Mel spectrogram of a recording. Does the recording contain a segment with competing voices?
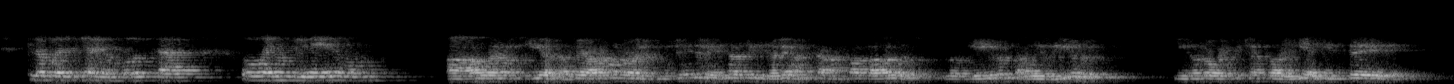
No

